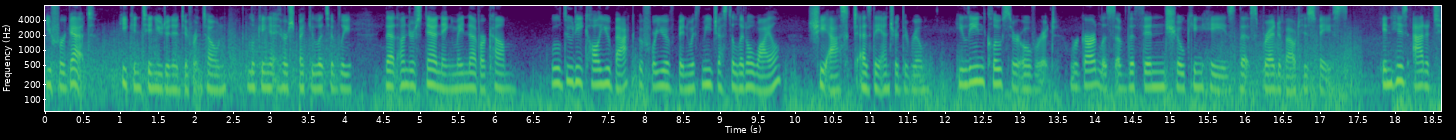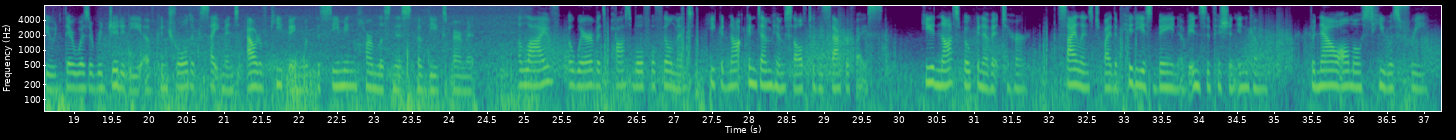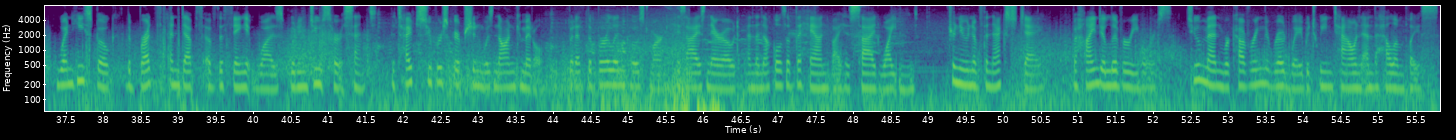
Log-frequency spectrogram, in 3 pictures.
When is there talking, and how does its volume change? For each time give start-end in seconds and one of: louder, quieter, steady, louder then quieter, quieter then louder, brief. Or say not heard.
0.0-55.7 steady.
